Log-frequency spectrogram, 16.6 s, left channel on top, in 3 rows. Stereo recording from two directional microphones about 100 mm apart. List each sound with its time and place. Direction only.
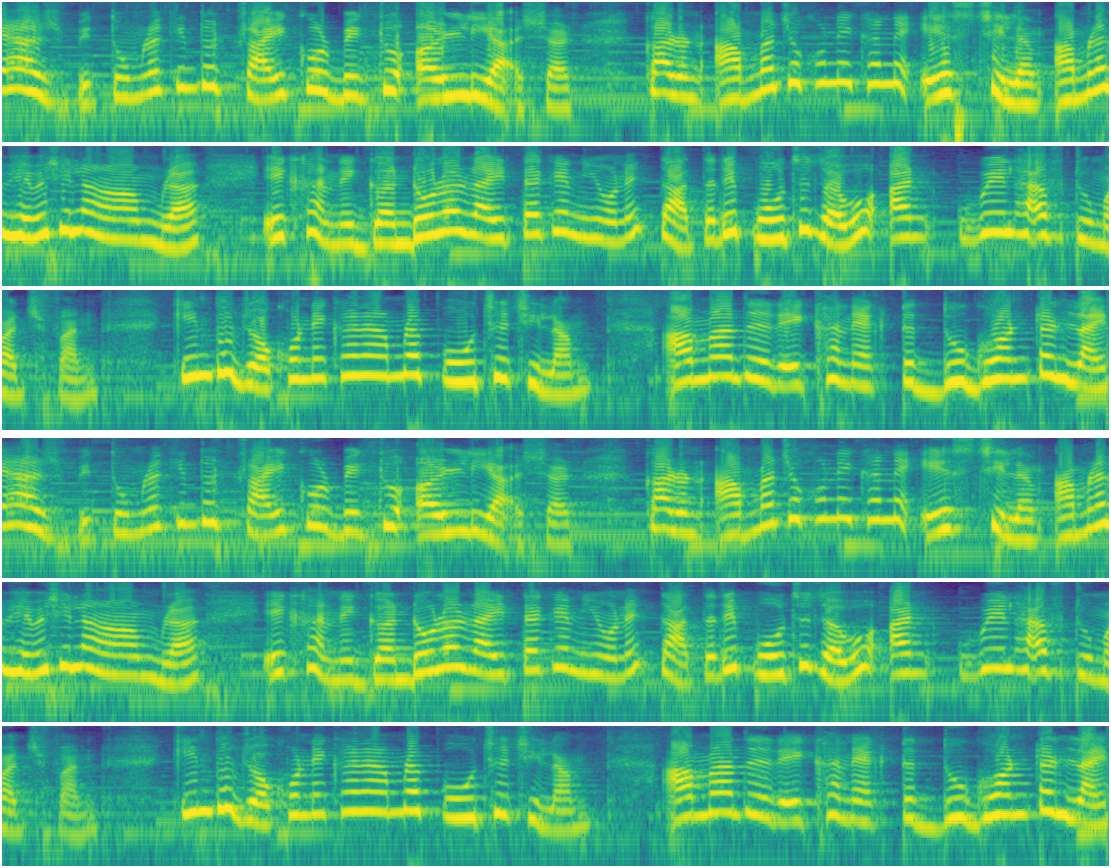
0.0 s speech: 40° left (ahead or behind)
1.3 s a woman's voice: 50° left (ahead or behind)
3.2 s a woman's voice: 30° left (ahead or behind); by 4.2 s 15° left (ahead or behind)
4.2 s a woman's voice: 25° left (ahead or behind)
6.3 s speech: 45° left (ahead or behind)
8.5 s a woman's voice: 20° left (ahead or behind)
8.9 s speech: 35° left (ahead or behind)
10.0 s speech: 40° left (ahead or behind)
11.1 s a woman's voice: 55° left (ahead or behind)
11.9 s a woman's voice: 40° left (ahead or behind)
14.3 s a woman's voice: 60° left (ahead or behind); by 16.6 s 35° left (ahead or behind)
